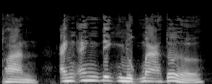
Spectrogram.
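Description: A man's voice: medium pitch, expressive, moderate pace, dry recording, clean studio sound, voice pushed up, natural voice. A man reading a story voices a male soldier who presses hard with accusing questions. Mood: indignant. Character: accusing male army comrade, sneering and righteous.

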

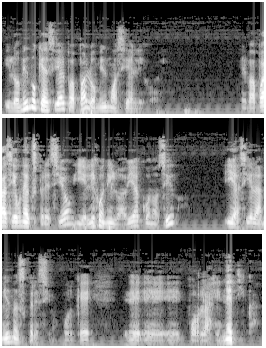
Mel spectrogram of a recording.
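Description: A man's voice: mid-range voice, normal speed, breathy edge. A male pastor preaching a sermon, punctuating his points with repeated amens and rhetorical questions to the congregation.

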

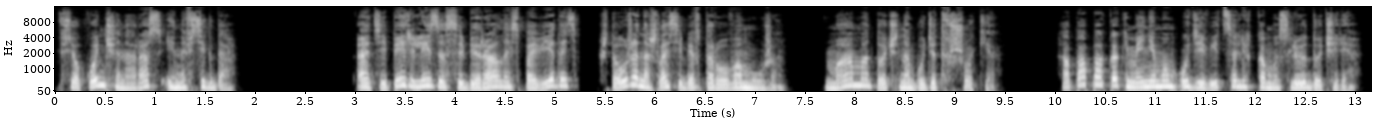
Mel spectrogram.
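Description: A woman narrating an audiobook in a steady reading voice, with the characters' dialogue read in that same voice. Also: on the low side, normal speed, no echo, studio quality. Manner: reads all characters in the same voice. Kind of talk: scripted narration.

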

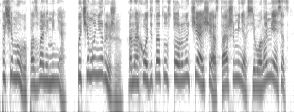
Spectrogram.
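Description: A defiant teenage girl, as a male narrator puts her on, her voice raised high with lively swings in pitch. She answers back boldly and insolently. The sound is dry and close, like a home-made audiobook. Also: quick pace, no echo.

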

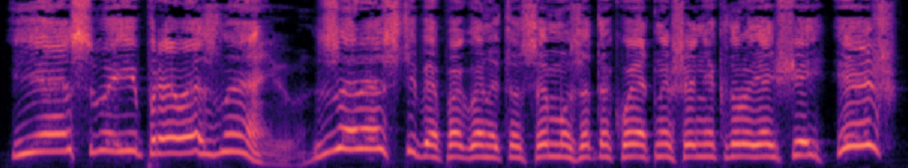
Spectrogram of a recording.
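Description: A man's voice: extremely high pitch, wildly swooping pitch, moderate pace, a little mellow, no room sound, studio quality, pitched above the performer's own voice, full character voice. A man reading an audiobook, voicing a suspicious, half-deaf old woman who speaks in a wheedling near-whisper and snaps back sharply. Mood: defiant.

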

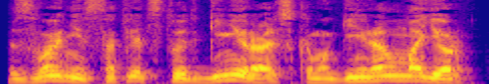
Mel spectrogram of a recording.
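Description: A man's voice: medium pitch, animated, quick pace, breathy edge, voice pushed up. A man voicing a pushy, commanding woman with powerful connections who talks in an insistent, threatening way, in an audiobook.

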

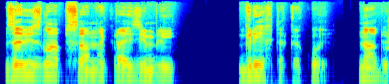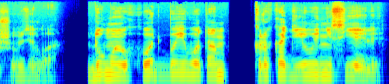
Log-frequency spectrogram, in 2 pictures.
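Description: A man voicing a fussing elderly woman who wails and dotes in a high sing-song. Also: animated, unhurried, creaky, darkish tone, no echo. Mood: grateful chatty.

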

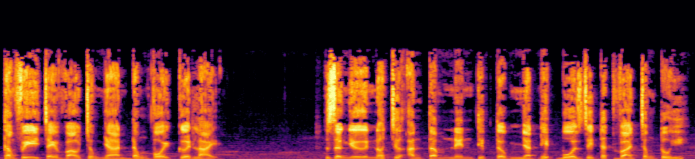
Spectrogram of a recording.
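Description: A man's voice: lowish voice, very animated, moderate pace, fairly bright tone, faint music behind. A man narrating a horror ghost story in a dramatic storytelling manner.

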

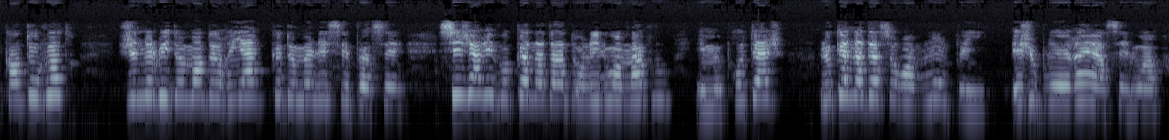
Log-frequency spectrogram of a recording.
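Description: A woman's voice: high-pitched, far from the mic, lo-fi sound. A woman reading as a desperate young fugitive man. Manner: impassioned, defiant pleading. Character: desperate young enslaved man fleeing to freedom.

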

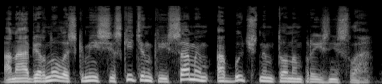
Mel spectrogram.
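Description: Reading literary prose for an audiobook, a man speaks evenly and deliberately, his pitch a bit above the typical male range. The sound is close and dry, without any room sound.

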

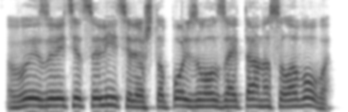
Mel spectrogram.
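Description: A woman's voice: low voice, moderate pace, dry recording, clean studio sound, pitched below the performer's own voice, close to an everyday voice. Woman doing a growling stern male investigator. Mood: stern menacing. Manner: growling, commanding.

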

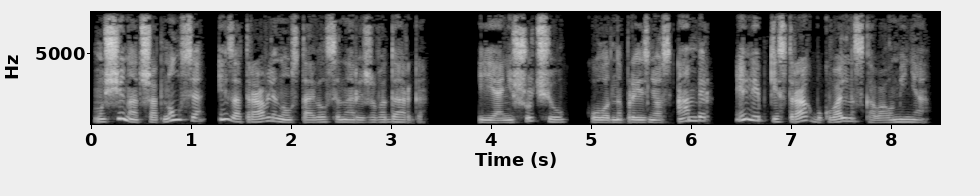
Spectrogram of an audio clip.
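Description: Woman reading an audiobook, low dark husky voice, dry close sound. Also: sing-song, a little fast, hardly any pauses, no room sound. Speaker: audiobook narrator. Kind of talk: first-person audiobook narration.

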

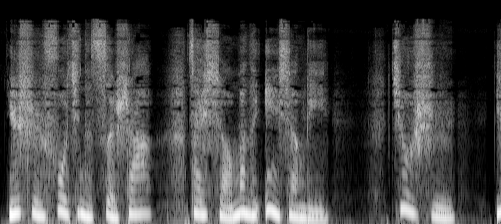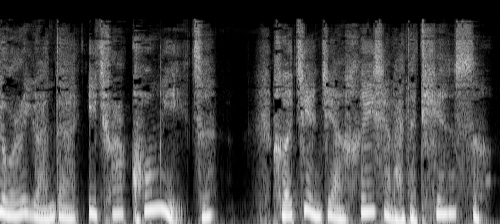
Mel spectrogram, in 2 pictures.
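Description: A woman reads a story aloud for radio, slow and unhurried, with a low, very breathy voice. Her pitch rises and falls widely, and she often drops to a near whisper. The sound is close and dry, with no room echo. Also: very animated. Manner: slow, hushed reading that often sinks to a whisper. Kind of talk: scripted narration for a radio story program.

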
